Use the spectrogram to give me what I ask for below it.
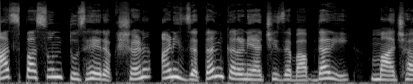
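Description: No technical faults are audible.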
